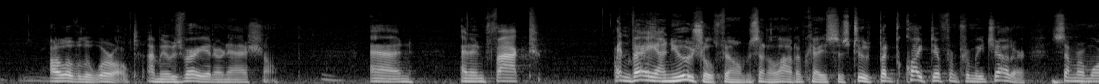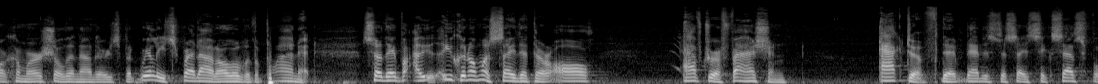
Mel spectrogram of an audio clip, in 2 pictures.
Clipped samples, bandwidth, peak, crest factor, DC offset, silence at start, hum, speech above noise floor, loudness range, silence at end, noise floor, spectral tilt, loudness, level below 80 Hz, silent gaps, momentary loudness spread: under 0.1%; 16 kHz; -4 dBFS; 18 dB; under 0.1%; 0 s; none; 28 dB; 4 LU; 0 s; -50 dBFS; -6 dB/octave; -22 LUFS; -40 dBFS; none; 12 LU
